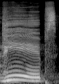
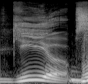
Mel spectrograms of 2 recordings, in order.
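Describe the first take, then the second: First: The name is said plainly, without a drawl. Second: The name is drawn out with a Southern drawl. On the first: The speaker calls it wrong. "It's not Gibbs" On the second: The speaker calls it right. "it's Gibbs"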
